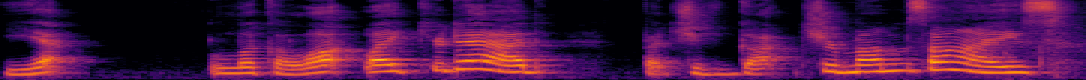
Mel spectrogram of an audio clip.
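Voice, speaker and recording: A woman's voice: fairly high pitch, big pitch swings, slow pace, darkish tone. A woman voicing a hearty, friendly giant man in a children's storybook, brash and folksy. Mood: fond. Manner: boisterous, folksy, informal.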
